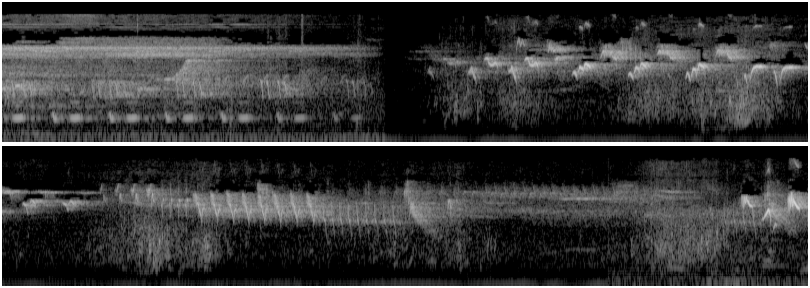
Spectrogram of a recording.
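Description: Outdoor ambience of small songbirds chirping in short repeated high notes, with a quick trill in the middle. Before the birdsong, for about the first three seconds, a steady high hiss with a regular ticking, which cuts off abruptly.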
